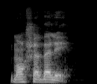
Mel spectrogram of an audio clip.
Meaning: 1. broomstick 2. joystick
- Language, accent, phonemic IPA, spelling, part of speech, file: French, France, /mɑ̃.ʃ‿a ba.lɛ/, manche à balai, noun, LL-Q150 (fra)-manche à balai.wav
